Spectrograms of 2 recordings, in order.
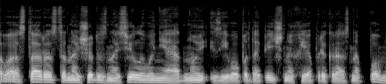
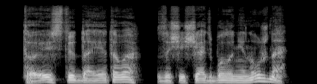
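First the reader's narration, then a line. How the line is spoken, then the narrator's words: Snorted. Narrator (Russian): хмыкнул я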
